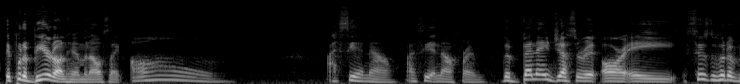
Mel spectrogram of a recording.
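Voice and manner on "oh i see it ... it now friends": much softer, hushed and dreamy; awed realization. Retold or imitated. Admiring bearded Oscar Isaac to friends, hushed and dreamy. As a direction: melt as it finally clicks.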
